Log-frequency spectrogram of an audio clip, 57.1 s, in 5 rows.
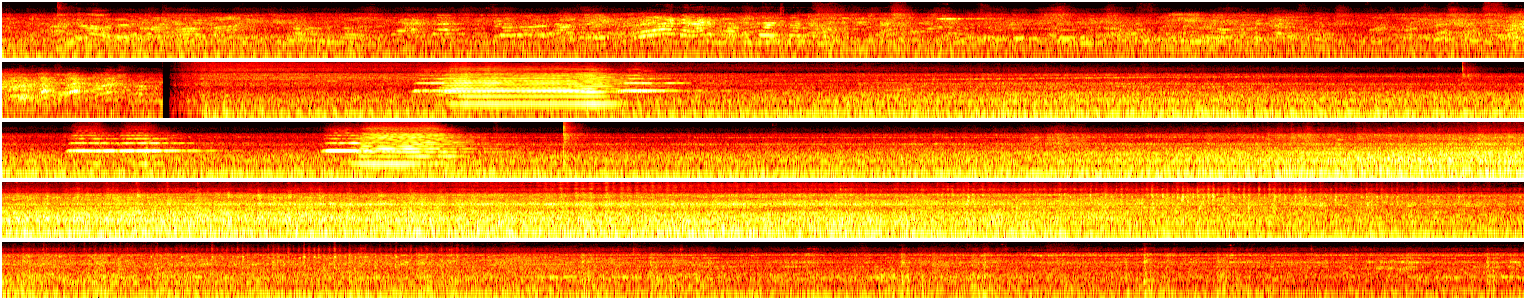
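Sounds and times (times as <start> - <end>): train running rumble: 12.5 - 57.0
train horn blasts: 14.5 - 16.8, 23.3 - 24.6, 25.2 - 26.6.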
